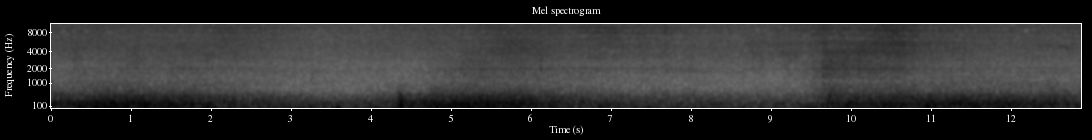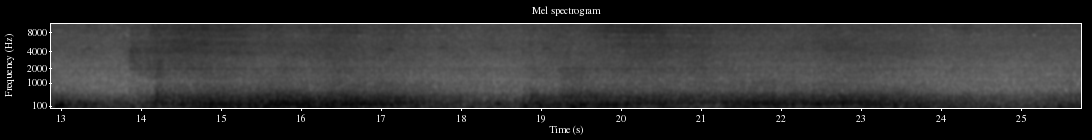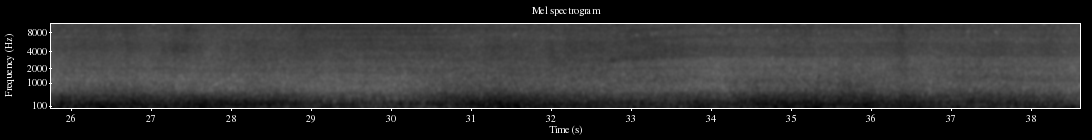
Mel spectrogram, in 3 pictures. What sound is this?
Distant Waves
Distant ocean waves lapping. Recorded in Olhão, Portugal, 2017, using a Zoom H1. Minimal processing only for reducing wind bass rumble and increasing gain.
beach, coast, distant-waves, field-recording, ocean, sea, seaside, shore, water, waves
